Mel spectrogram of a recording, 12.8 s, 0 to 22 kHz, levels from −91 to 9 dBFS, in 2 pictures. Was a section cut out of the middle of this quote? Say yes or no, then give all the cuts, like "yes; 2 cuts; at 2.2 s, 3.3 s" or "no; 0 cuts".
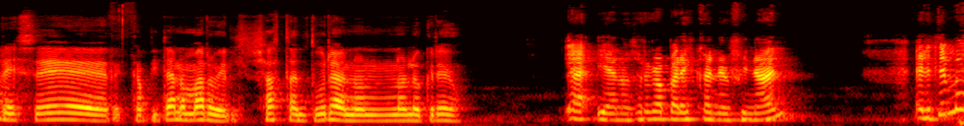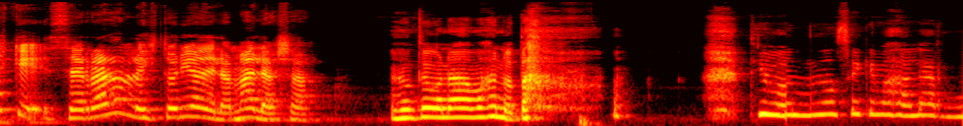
yes; 2 cuts; at 9.0 s, 11.7 s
